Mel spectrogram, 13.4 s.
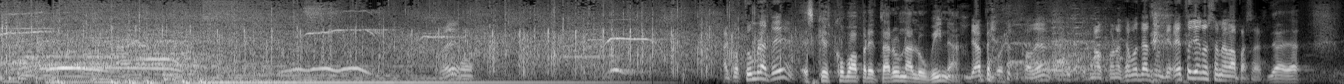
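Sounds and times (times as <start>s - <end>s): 
scattered voices and whoops: 0.0s - 2.0s, 2.8s - 4.6s, 5.5s - 6.7s
audience applause: 0.0s - 8.4s
speech: 7.4s - 13.4s
laughter: 9.8s - 11.9s.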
